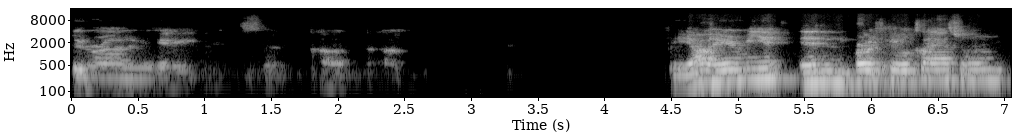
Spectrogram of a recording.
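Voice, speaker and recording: Man, low relaxed voice, bible teacher, echoey room, distant mic. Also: slow pace, highs cut off, a little hiss or hum. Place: room with a small group, also streamed online.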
